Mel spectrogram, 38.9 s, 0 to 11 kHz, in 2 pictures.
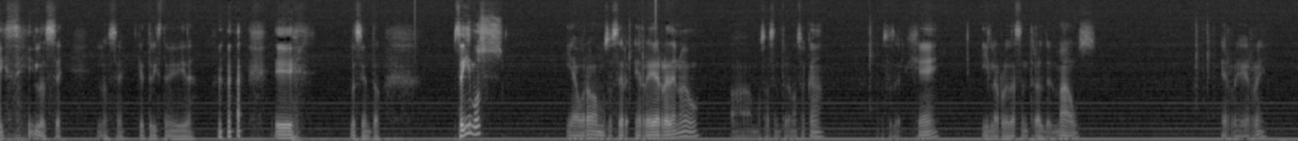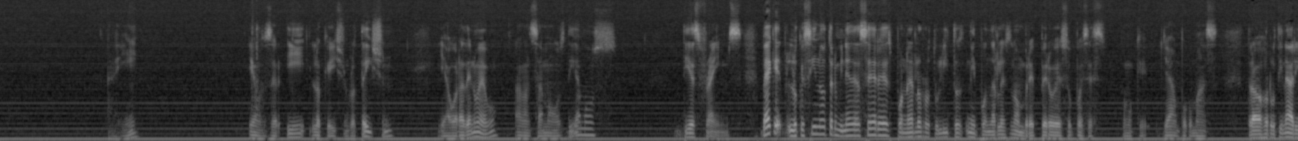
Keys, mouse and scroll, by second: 2.0 click, 9.3 r, 11.5 click, 12.9 g, 13.2 click, 17.4 click, 17.9 r, 20.9 click, 23.2 i, 23.9 click, 29.5 click.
